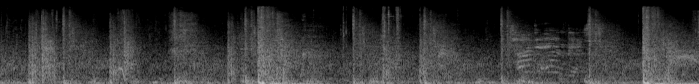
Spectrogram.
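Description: Repeated sharp gunshots in Fallout 4 Far Harbor ring out irregularly across a busy combat soundscape, some booming louder than others, with a voice talking underneath.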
